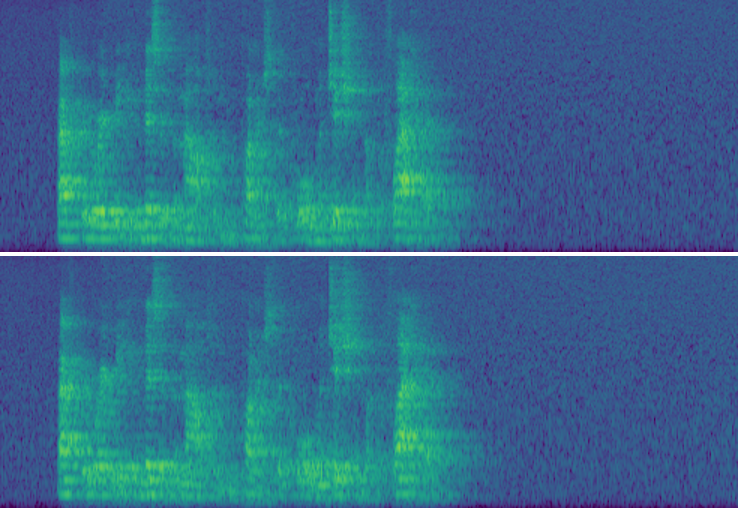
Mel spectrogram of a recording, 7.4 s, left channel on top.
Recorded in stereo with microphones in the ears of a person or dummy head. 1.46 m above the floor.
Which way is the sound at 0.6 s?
85° left.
